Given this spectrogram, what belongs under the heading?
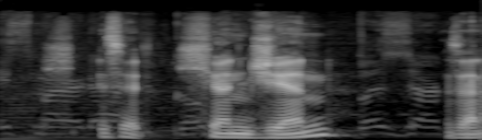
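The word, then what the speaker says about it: Hyunjin: I'm gonna say I'm going to pronounce his name wrong. Is it Hyan Jin?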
